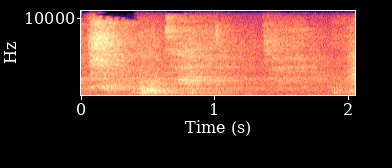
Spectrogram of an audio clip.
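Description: Soft thuds and shuffling as a pair of dumbbells is set down on a rubber gym floor and the athlete drops to the floor beside them, about half a second in and again near the end.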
